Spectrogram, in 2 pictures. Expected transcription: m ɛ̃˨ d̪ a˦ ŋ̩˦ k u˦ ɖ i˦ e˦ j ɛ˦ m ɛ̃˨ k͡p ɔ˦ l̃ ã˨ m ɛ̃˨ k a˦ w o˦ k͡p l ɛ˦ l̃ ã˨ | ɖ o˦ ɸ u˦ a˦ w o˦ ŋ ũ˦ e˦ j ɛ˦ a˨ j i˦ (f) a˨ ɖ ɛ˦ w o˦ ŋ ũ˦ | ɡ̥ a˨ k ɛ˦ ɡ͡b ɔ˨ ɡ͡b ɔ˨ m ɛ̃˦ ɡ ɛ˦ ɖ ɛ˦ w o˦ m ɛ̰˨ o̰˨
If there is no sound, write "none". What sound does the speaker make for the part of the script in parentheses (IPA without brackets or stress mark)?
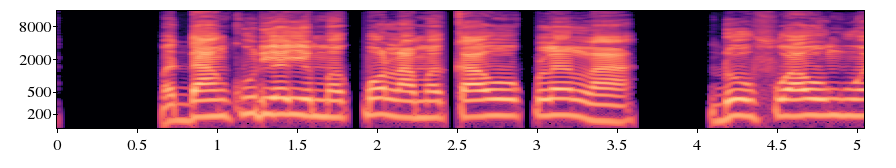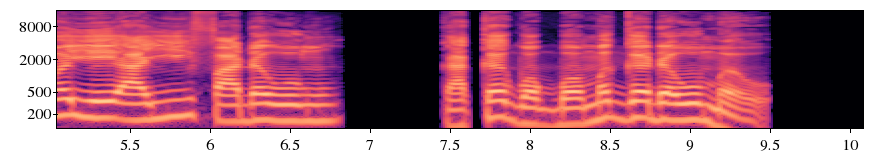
f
